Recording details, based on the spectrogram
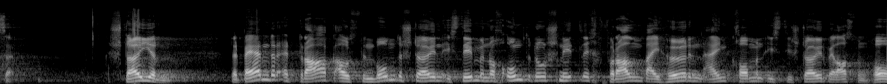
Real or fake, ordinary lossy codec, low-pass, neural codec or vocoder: real; none; 14.4 kHz; none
